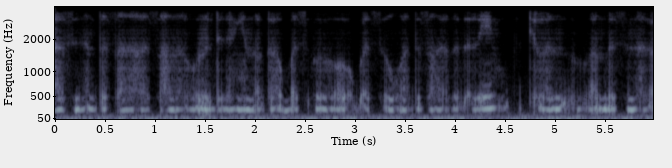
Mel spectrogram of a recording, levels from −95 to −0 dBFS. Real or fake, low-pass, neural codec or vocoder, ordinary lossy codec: fake; 3.6 kHz; autoencoder, 22.05 kHz, a latent of 192 numbers a frame, VITS, trained on many speakers; none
